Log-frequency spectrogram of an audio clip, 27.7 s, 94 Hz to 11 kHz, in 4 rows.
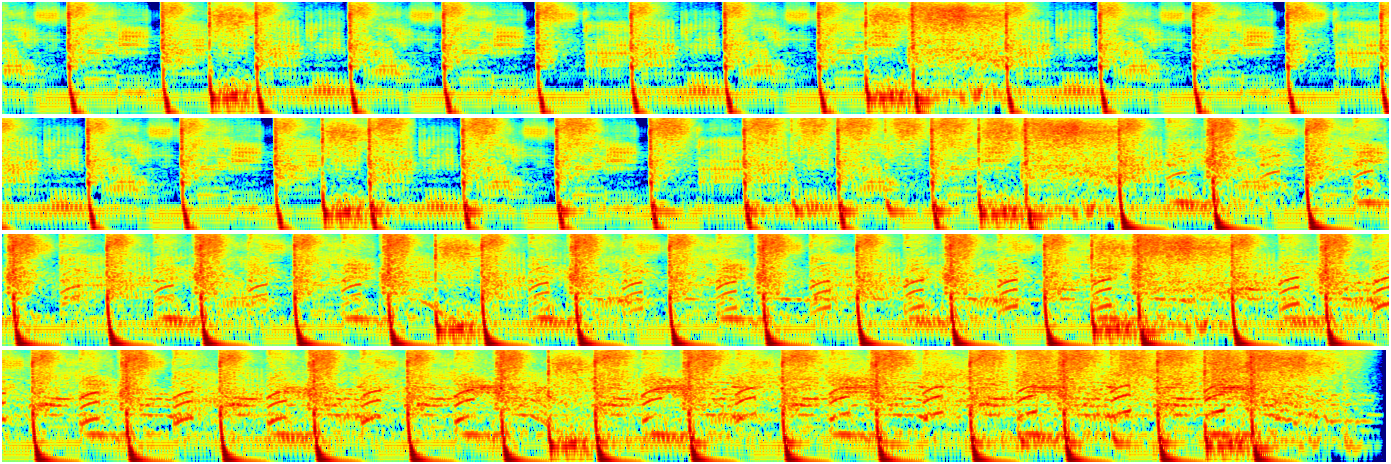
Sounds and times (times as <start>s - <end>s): Music: 0.0s - 27.7s.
